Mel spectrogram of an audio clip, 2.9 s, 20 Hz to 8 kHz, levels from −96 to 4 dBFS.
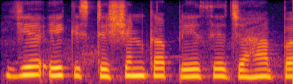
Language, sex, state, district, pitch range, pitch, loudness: Hindi, female, Haryana, Rohtak, 215-230 Hz, 220 Hz, -14 LUFS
